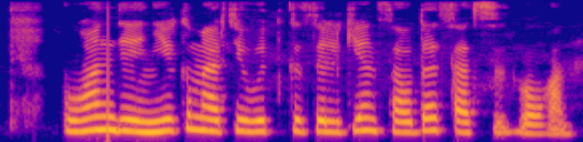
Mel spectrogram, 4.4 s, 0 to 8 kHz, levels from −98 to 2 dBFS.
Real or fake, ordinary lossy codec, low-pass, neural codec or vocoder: real; none; none; none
